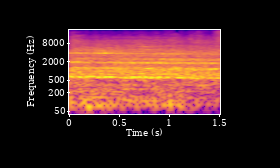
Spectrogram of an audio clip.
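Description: A Tokyo metro train rumbles loudly and steadily from inside the carriage, a continuous dense roar with a faint whining tone and no talk.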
